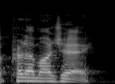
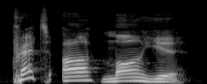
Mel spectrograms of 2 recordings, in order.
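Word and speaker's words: Prêt à Manger: How do you pronounce this restaurant? Do you have any idea what restaurant this is? Yeah, uh, Pret a Manger. final answer? Yeah. Uh, it is Prête à manger. Prête à manger.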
